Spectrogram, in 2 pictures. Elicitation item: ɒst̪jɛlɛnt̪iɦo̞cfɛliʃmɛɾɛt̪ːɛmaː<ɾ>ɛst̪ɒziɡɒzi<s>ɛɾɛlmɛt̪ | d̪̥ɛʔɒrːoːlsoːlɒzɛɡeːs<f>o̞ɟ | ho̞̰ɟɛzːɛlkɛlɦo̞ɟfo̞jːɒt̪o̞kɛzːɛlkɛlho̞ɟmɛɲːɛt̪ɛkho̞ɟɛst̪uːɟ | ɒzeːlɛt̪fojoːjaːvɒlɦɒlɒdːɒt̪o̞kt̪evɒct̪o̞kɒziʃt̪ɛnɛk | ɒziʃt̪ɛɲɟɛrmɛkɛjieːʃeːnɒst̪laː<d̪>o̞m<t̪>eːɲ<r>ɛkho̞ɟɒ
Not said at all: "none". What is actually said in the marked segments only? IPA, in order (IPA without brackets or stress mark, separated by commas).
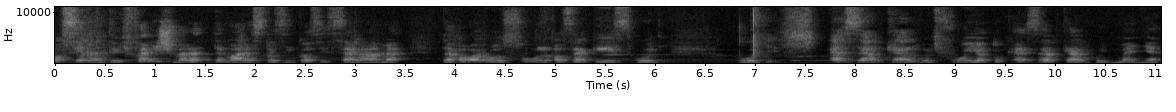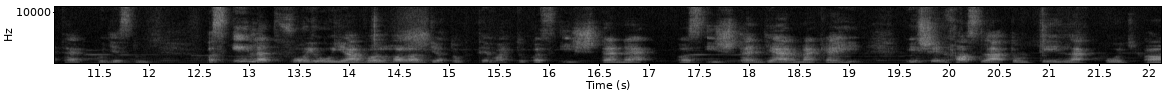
ɾ, s, h, t̪, t̪, l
